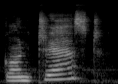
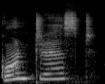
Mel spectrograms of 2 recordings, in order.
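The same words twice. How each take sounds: First: The stress is on the second syllable. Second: The stress is on the first syllable. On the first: It is used as a verb. "दूसरे पे जोर देना है।" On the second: It is used as a noun. "ये था contrast"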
